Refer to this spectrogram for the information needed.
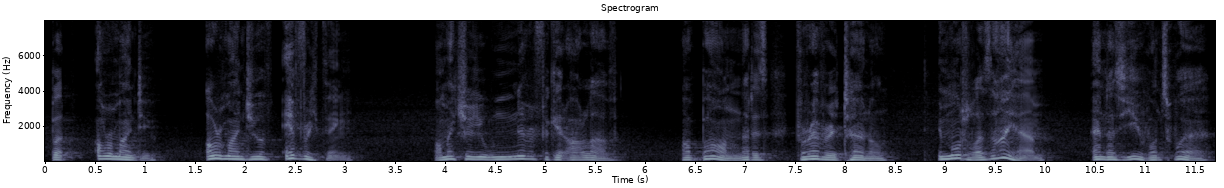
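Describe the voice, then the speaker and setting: A man's voice: medium pitch, animated, normal speed, darkish tone, lightly acted. A man playing an obsessive, lonely immortal lover in an intimate, theatrical roleplay monologue, pleading and possessive, moving between tenderness and menace. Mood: tender longing.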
